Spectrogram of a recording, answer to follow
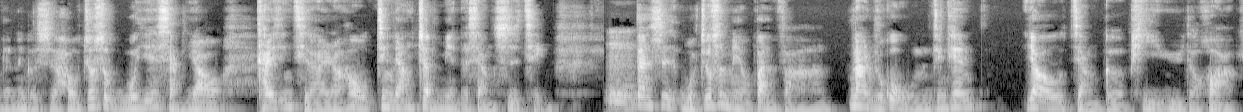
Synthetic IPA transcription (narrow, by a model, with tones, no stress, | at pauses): d̪ə˩˦na˥˩ɡə˩ʂɻ̩˧˥xo˥˧ʊt͡ɕjo˥˧ʊʂɻ̩˥˩wɔ˨˧˥jɛ˧˥ɕjɑ˨˩ŋjɑ˥˩ʊ | kʰa˥ɪɕi˥ŋt͡ɕʰi˨˩la˧˦ɪɻa˧˥nxo˥˧ʊt͡ɕi˥˧nljɑ˥˧ŋʈ͡ʂə˥˧nmjɛ˥˩nd̪ə˩ɕjɑ˨˩ŋʂɻ̩˥˩t͡ɕʰi˨˩ŋ˥ | t̪a˥˧nʂɻ̩˥˩wɔ˨˩t͡ɕjo˥˧ʊʂɻ̩˥˩me˧˥ɪjo˨˩ʊpa˥˩nfa˨˩na˥˩ɻu˧˥kwɔ˧˩wɔ˨˩mə˨˦nt͡ɕi˥nt̪ʰjɛ˥n | jɑ˥˨˩ʊt͡ɕjɑ˨˩ŋɡə˦pʰi˥˧y˥˩d̪ə˩xwa˥˩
